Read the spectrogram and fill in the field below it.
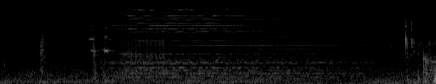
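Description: A treasure chest opens with a shimmering chime.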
